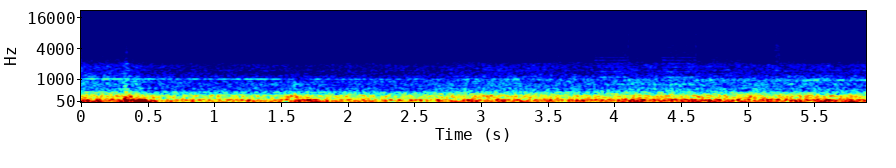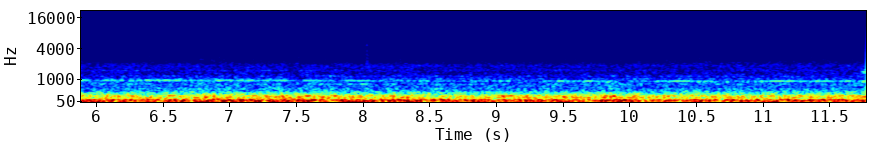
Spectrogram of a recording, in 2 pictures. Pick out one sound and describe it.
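Tyres rumble low on the road, heard from inside a car.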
